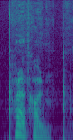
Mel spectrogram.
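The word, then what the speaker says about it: Fredholm: Вот шведский математик, ну, одну из имен, Йор Фредхольм. Ну, в классическом шведском ударение всегда на первом слоге.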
